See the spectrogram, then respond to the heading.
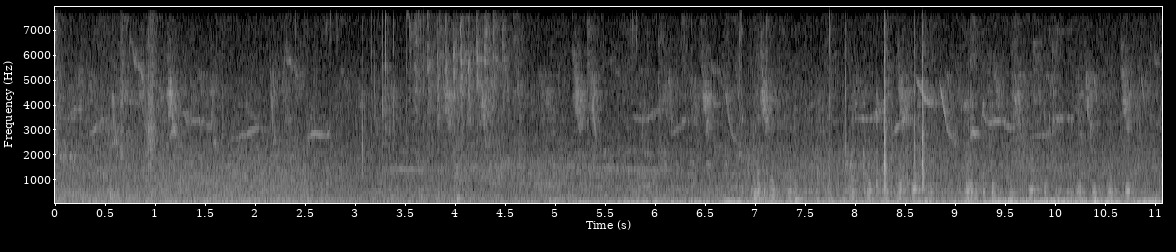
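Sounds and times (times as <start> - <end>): outdoor background noise: 0.0 - 11.0
small birds chirping: 0.0 - 11.0.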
